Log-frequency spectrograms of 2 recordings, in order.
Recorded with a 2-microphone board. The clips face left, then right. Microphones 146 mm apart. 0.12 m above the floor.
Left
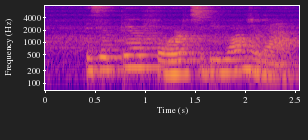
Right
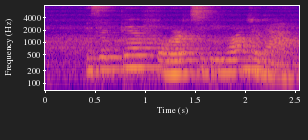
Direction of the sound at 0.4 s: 25° left (ahead or behind).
